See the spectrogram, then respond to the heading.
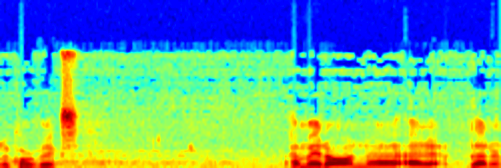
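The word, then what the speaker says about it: Korvax: a corvex entity corvax technically it should be pronounced corvax entity I am but I might just call the core vixx I met on that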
